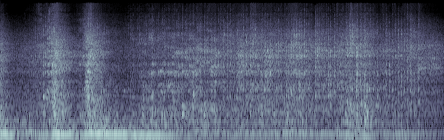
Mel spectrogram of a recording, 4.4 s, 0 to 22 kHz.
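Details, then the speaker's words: Used Pontiac 455 V8 after oil priming and re-stabbing the HEI distributor, first start: catches with blips then strong even run, no knocks or misses, though starter sounds bad; normal running. "Man, we got a ripper. That one sounds really good. Wow, that far exceeded my expectations on how this car was gonna sound."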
